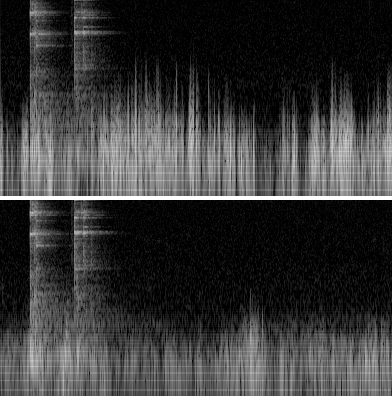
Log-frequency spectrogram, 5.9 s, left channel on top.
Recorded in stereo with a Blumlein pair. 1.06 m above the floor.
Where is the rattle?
10° right, 1.3 m.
